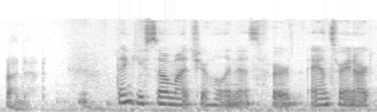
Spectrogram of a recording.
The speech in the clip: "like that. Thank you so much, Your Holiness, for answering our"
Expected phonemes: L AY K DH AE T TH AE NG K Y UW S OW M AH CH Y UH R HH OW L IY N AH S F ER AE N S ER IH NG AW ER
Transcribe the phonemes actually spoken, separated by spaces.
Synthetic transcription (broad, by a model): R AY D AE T TH AE NG K Y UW S OW M AH CH Y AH R HH OW L IY N AH S F ER AE N S ER IH NG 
